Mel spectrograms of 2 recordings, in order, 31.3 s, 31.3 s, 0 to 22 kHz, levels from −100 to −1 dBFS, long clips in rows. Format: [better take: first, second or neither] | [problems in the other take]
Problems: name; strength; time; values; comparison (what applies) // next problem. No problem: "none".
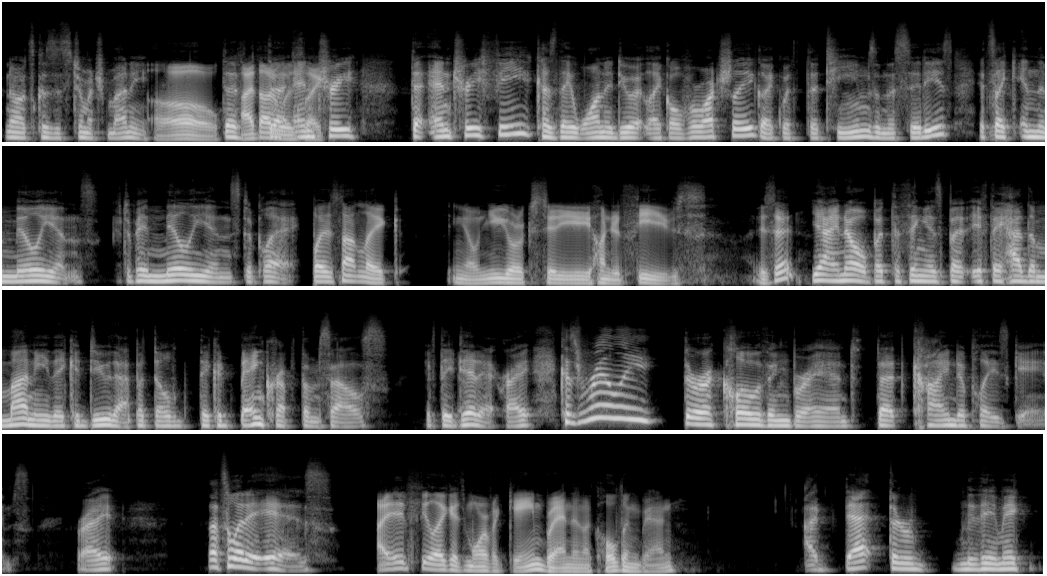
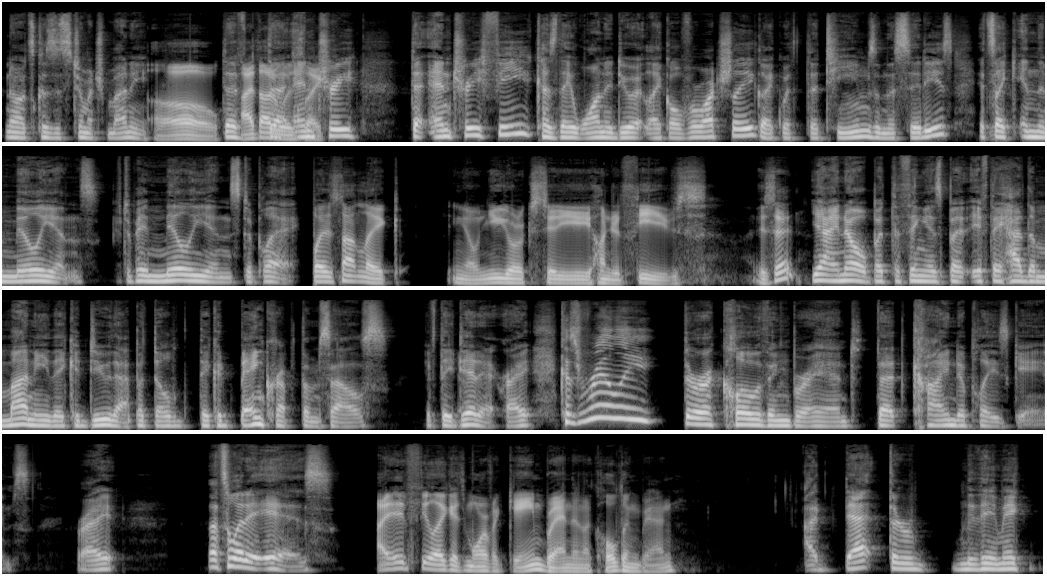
second | muffled; very; fading above 2.5 kHz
